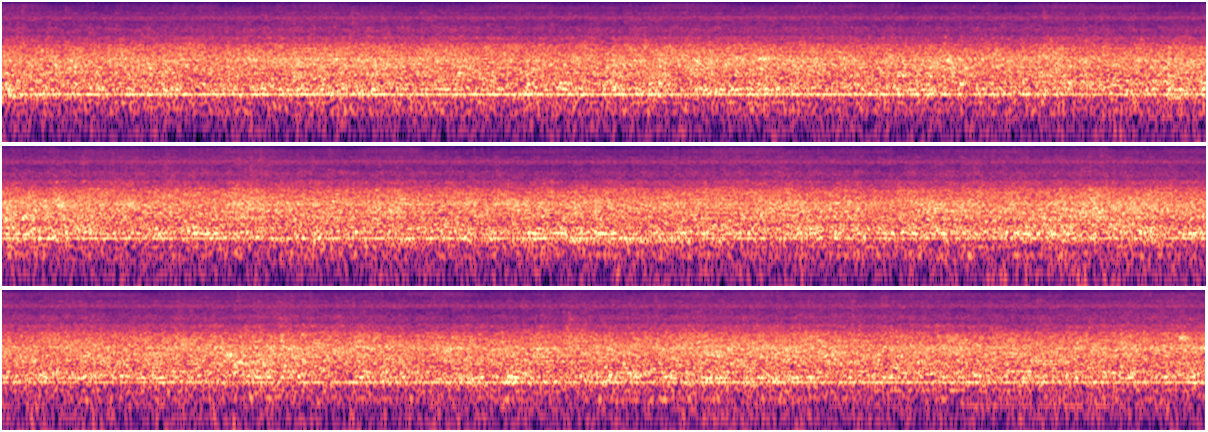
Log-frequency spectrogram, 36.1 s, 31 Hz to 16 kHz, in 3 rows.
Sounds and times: rushing water 0:00.0 - 0:36.1

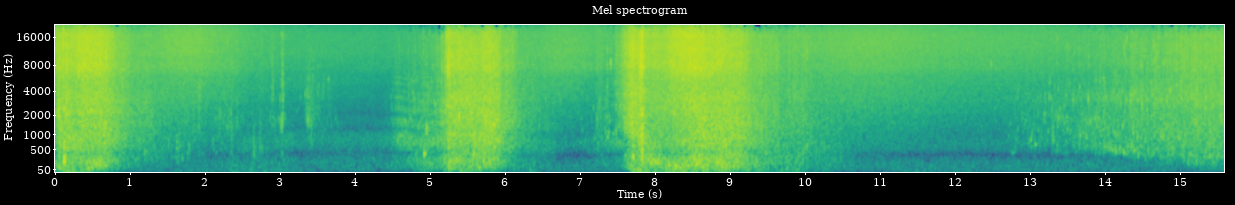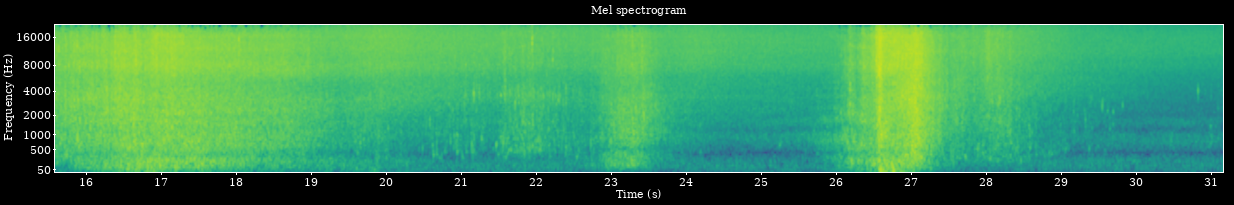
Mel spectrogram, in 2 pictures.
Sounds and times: waves are big and strong 0:00.0 - 0:02.0
waves are big and strong 0:07.4 - 0:11.0
waves are big and strong 0:14.9 - 0:20.4
waves are big and strong 0:21.6 - 0:24.0
waves are big and strong 0:25.8 - 0:29.0

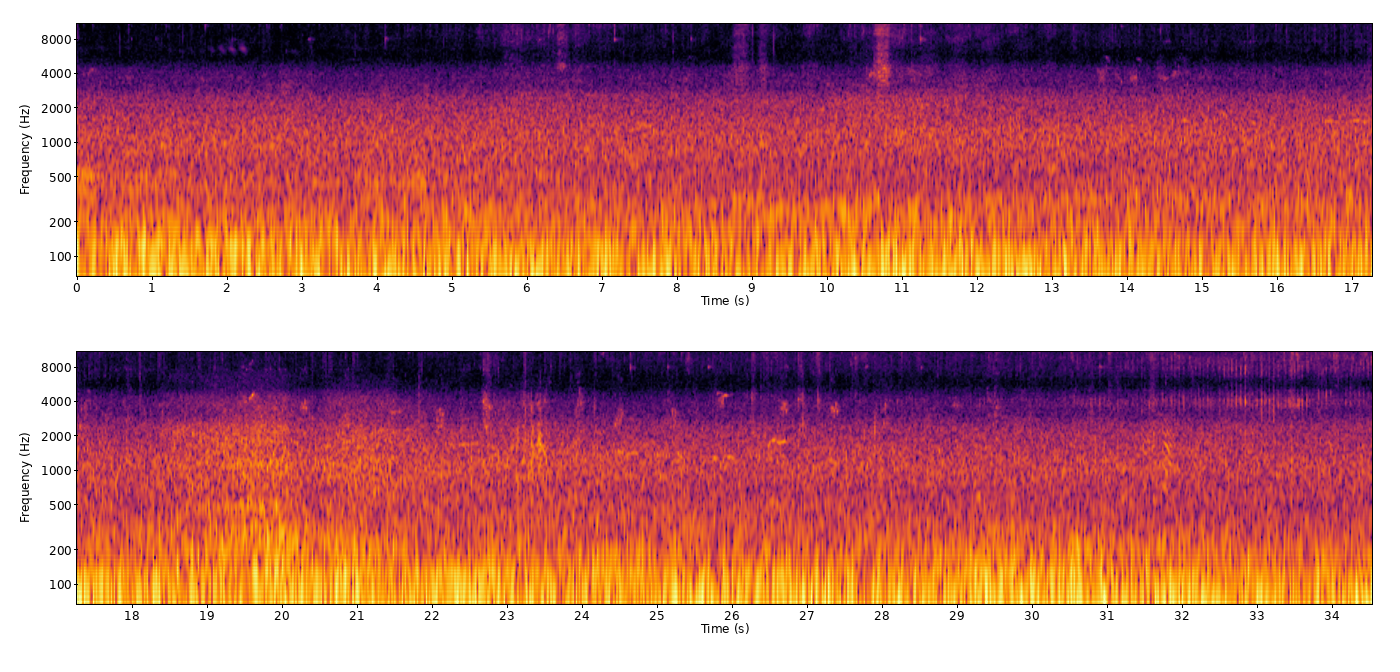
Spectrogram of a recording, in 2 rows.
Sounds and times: Pedestrian 0:00.0 - 0:34.5
Traffic Sound 0:18.4 - 0:34.5
Walking along the river 0:20.9 - 0:34.5
people riding bicycles through 0:24.0 - 0:34.5

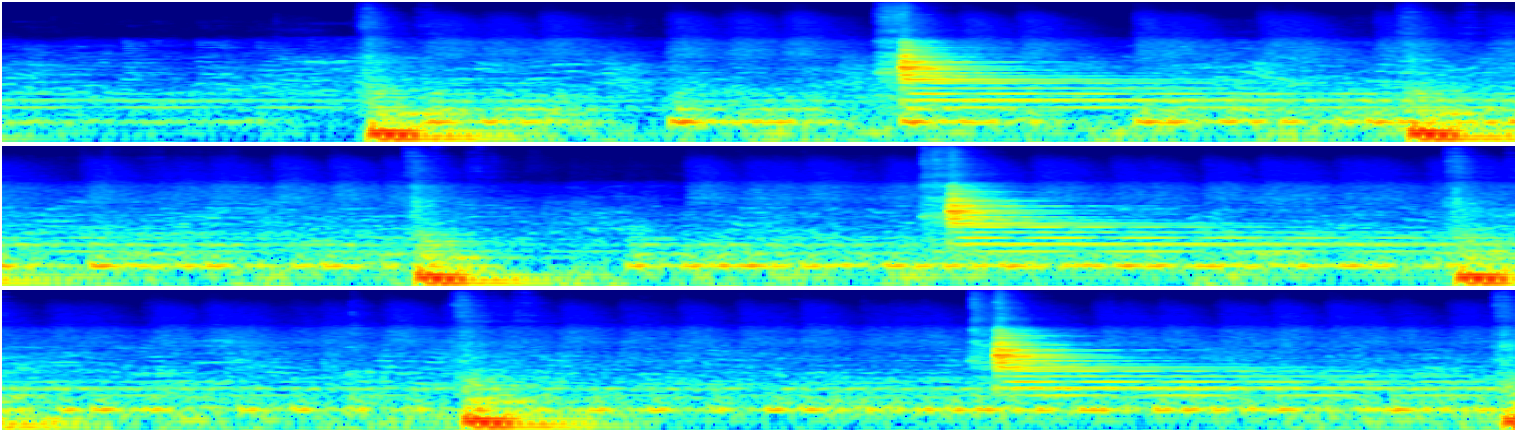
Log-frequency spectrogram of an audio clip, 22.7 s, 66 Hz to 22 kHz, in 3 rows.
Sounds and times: drums 0:01.7 - 0:22.6
bells 0:04.6 - 0:09.8
bells 0:11.0 - 0:22.6

